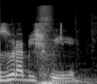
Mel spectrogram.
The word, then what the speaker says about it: Zurabishvili: Peraltro oggi sul Foglio c'è una sua intervista alla presidente della Georgia, Salomè Zurabishvili, cioè ci facciamo aiutare da lei a pronunciarla perfettamente, Micol Flammini, giornalista del Foglio. Ciao Micol. – Ciao, buongiorno, hai pronunciato benissimo, Zurabishvili.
